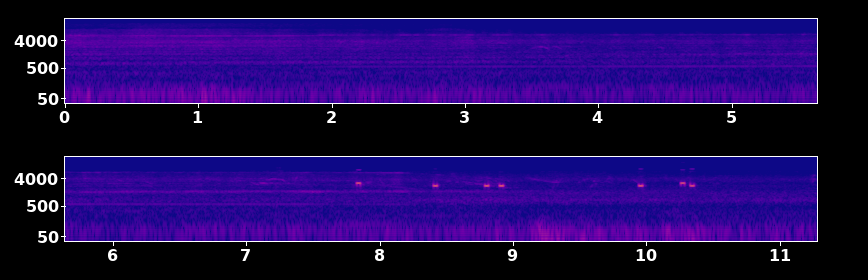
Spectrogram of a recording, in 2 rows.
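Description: Faint, steady whine of a distant E-flite F-15 Eagle RC jet's 64 mm electric ducted fan, with wind rumbling on the microphone. A few short high chirps come in near the end.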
